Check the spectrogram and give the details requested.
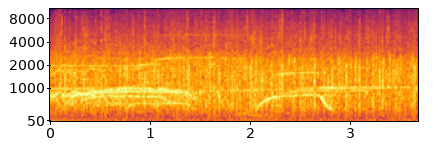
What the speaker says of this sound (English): How about another round of applause for our Governor, Michelle Lujan Grisham?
